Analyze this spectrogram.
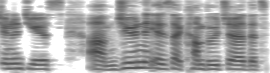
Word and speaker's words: June and Juice: We pronounce it June and Juice.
